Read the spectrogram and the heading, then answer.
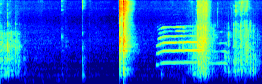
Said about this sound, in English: Here, Berlioz. Hi, kitty kitty. Hello. Meow.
